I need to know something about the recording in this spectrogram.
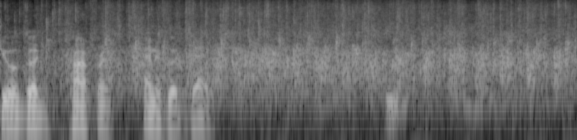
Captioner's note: crowd applauding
